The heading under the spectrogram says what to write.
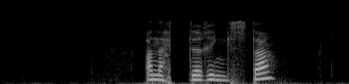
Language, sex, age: Norwegian, female, 24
